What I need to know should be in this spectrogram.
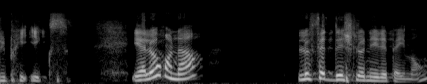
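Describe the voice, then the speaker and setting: A woman talks at a moderate pace with very wide swings in pitch. The background is quiet. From Spain. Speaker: linguist and former corporate EU affairs professional; guest or co-host. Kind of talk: live video interview. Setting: video call. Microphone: headset.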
